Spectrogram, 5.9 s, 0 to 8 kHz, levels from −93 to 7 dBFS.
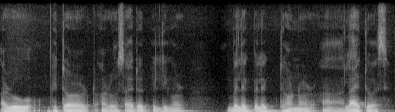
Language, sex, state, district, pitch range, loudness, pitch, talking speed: Assamese, male, Assam, Kamrup Metropolitan, 95-105 Hz, -18 LUFS, 100 Hz, 100 wpm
